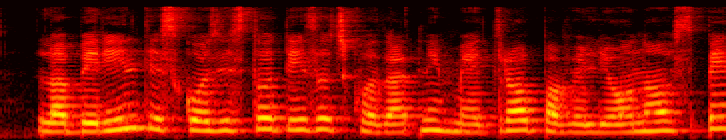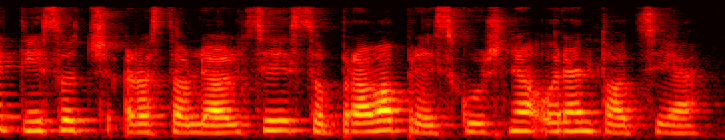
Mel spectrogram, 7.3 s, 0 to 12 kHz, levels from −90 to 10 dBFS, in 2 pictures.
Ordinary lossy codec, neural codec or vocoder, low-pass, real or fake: none; none; 9.9 kHz; real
